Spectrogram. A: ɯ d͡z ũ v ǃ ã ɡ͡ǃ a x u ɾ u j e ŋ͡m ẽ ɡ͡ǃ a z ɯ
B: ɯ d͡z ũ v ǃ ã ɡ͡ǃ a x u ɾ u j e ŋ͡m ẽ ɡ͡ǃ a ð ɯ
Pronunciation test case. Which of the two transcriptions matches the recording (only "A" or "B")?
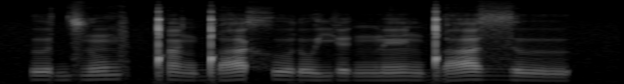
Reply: A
